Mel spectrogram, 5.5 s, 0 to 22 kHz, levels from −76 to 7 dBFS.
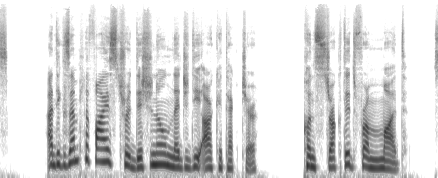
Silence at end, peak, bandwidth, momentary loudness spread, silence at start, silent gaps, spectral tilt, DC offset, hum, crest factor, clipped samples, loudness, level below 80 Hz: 0 s; 0 dBFS; 20 kHz; 11 LU; 0 s; 0.49-0.56 s, 3.67-3.79 s; -4.5 dB/octave; under 0.1%; none; 18 dB; under 0.1%; -17 LUFS; -56 dBFS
